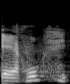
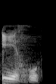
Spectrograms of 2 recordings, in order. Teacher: o verbo tem a pronúncia aberta erro e que o substantivo tem a pronúncia fechada erro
